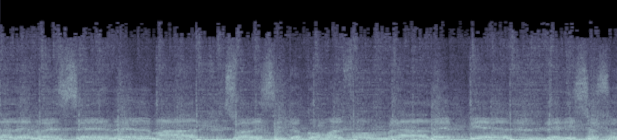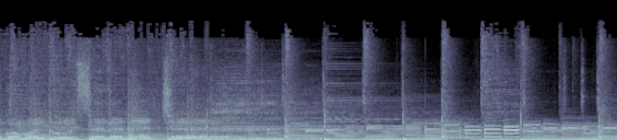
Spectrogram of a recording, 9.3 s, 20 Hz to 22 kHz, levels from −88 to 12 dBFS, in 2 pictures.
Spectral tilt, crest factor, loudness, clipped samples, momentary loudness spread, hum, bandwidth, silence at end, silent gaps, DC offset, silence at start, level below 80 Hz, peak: -5 dB/octave; 10 dB; -14 LUFS; under 0.1%; 3 LU; none; 18.5 kHz; 0 s; none; under 0.1%; 0 s; -28 dBFS; -4 dBFS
